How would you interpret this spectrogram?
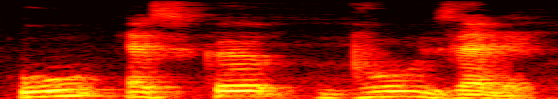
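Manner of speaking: "Où est-ce que vous allez?" said slowly, each word apart, falling at the end; slow repeat. Shown as a demonstration. Teacher repeating the French question slowly for students. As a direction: say it again slowly so students catch every word. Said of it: "menggunakan kata bantu tanya est-ce que menjadi".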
